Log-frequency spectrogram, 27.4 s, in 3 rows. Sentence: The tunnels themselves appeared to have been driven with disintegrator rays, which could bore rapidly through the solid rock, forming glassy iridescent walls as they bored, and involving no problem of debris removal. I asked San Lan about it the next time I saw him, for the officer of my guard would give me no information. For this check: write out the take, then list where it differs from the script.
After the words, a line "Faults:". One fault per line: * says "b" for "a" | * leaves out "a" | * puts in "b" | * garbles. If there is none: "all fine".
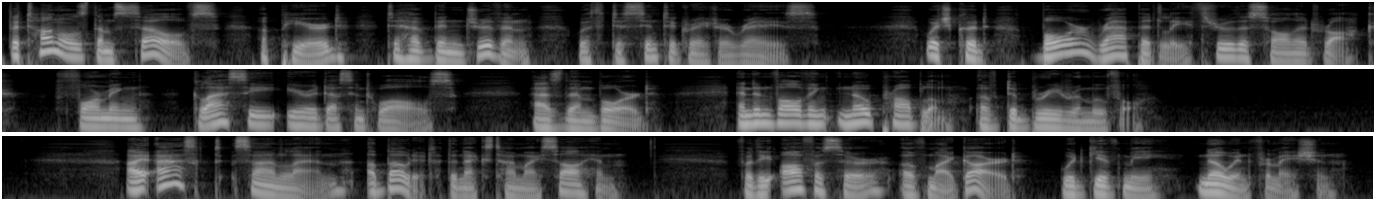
The tunnels themselves appeared to have been driven with disintegrator rays, which could bore rapidly through the solid rock, forming glassy iridescent walls as them bored, and involving no problem of debris removal. I asked San Lan about it the next time I saw him, for the officer of my guard would give me no information.
Faults:
* says "them" for "they"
